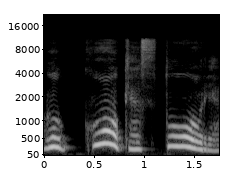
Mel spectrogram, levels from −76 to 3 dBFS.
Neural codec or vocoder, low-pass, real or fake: codec, 44.1 kHz, 2.6 kbps, SNAC; 10.8 kHz; fake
